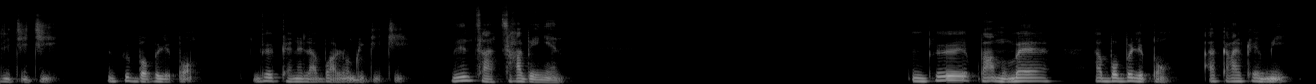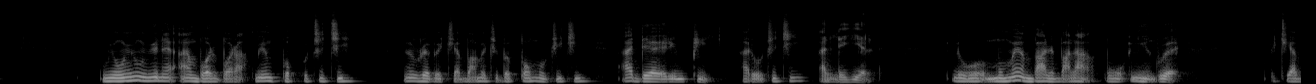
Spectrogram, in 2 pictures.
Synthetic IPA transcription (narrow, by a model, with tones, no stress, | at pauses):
di˨d͡ʒi˨d͡ʒḭ˨ | mi˨pi˦bo˨be˦le˨pɔ̰˨ŋ | m̩˨fe˦ke˨ne˦la̰˨bo˦a̰˨lo̰˨mdi˨d͡ʒḭ˨d͡ʒḭ˨ | mĩ˦n̩˦t͡sa˨t͡sa˦be˨ɲḛ˨n | m̩˨pe˦k͡pa˦mu˨me˦ | a˦bɔ˦be˦le˨pɔ̰˨ŋ | a̰˨ka˦lke˦mḭ̃˨ | mi˨o˨˦ɲu˦ɲe˦ne˦ʔa̰˨˦m̩˦bo˨li˨bo̰˨ɾa̰˨mi˦ŋ͡m̩˦k͡po˨ko˨t͡ʃi˦t͡ʃi˦ | n̩˦ɾe˨be˨ti˨˦a̰˨ba̰˨˦me˦t͡ʃi˨be˨po˦ŋ˦me˨t͡ʃi˦t͡ʃi˦ | a̰˨de˨e˨ɾi˨m̩˦pi˨ | a̰˨ɾḭ˨o̰˨t͡ʃi˦t͡ʃi˦a̰˨le˨jḛ˨l | lmu˨me˦m̩˨˦ba˦li˨ba̰˨la̰˨k͡pu˦ɲi˨n̩˨˦ɾu˦e˨ | e˨t͡ʃi˦a˨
